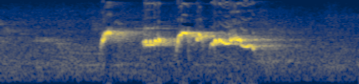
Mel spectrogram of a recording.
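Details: Morning song of a red-whiskered bulbul used to stimulate other bulbuls to sing; a single lively phrase of connected, swooping whistles lasting under a second.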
